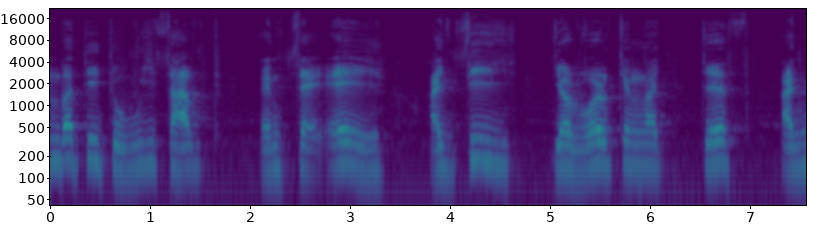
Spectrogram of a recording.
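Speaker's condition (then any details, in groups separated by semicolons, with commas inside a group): Cerebral palsy; noticeably atypical speech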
